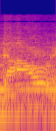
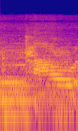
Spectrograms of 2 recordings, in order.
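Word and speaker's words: 道: nature is holder Dao Dao pronounced Dao in the Mandarin dialects Tao in the changhai dialect toe and the company's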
